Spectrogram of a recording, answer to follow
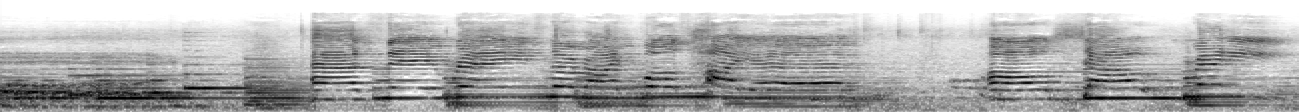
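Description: A young girl singing over held instrumental accompaniment, her notes wavering and sliding; the music dips briefly past the middle, then she comes back in.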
